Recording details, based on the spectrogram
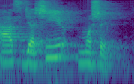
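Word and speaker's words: אז ישיר משה: En hebreo, esas palabras, lo que acabamos de ver en español, en hebreo se pronunciarían As Yashir Moshe.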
